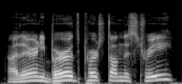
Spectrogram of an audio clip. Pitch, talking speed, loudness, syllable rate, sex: 170 Hz, 265 wpm, -14 LUFS, 7.4 syllables/s, male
